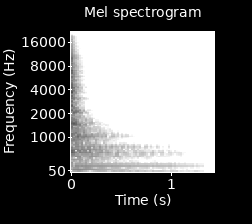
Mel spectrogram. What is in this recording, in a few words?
CASCARA, Synclavier Percussion; ILIO; Synclavier Percussion 2; World & Orchestral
